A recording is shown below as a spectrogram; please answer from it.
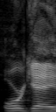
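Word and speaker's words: ὀργή: then there's this second type of anger this orgay is is how it's pronounced it's this vengeful seething resentment held over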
